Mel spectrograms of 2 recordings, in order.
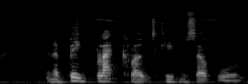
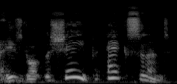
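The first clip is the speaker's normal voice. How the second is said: pleased miller; 12 semitones higher than usual. A narrator's reading.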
